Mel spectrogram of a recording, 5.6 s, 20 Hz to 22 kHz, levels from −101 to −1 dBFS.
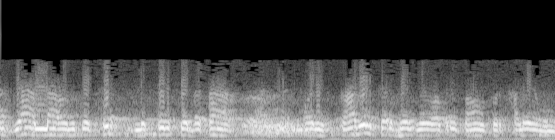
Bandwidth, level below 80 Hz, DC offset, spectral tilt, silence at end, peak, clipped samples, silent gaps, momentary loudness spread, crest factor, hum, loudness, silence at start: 3.7 kHz; -38 dBFS; 2%; -14.5 dB/octave; 0 s; 0 dBFS; under 0.1%; none; 4 LU; 10 dB; none; -11 LUFS; 0 s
